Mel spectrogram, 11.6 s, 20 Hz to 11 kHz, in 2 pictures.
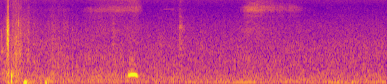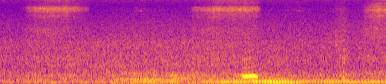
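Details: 16-year-old tabby cat napping, with soft, regular hissing snores at about 24 breaths a minute and a faint low rumble; snores like a human.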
